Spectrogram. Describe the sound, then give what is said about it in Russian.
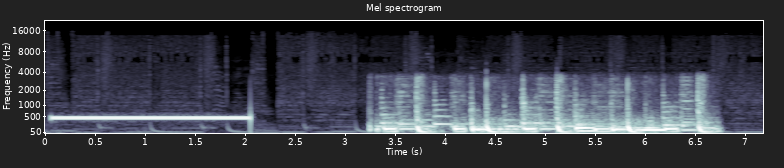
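A steady telephone tone after a number is dialed, on a call to a bank, holds for about two seconds, then a short pause gives way to a few seconds of bright, tinkly melodic music on the line. “Набираю.”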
